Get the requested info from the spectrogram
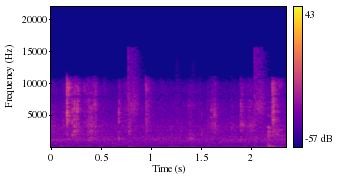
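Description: Faint handling of a small cardboard cosmetics box being opened, with a few soft clicks and rustles over a steady low hum.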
